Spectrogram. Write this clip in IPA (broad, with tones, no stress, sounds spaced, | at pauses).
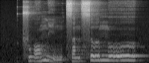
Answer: ʈ͡ʂ w ɔ˧˥ m ḭ˨˩ n t͡s a˦ n s ɹ̩˥ n̪ o˥ ʊ̯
